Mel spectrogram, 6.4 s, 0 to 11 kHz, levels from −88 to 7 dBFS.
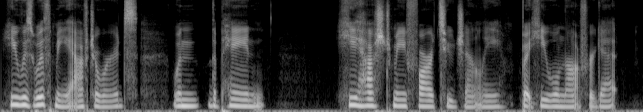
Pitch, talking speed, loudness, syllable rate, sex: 180 Hz, 170 wpm, -20 LUFS, 4.7 syllables/s, female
